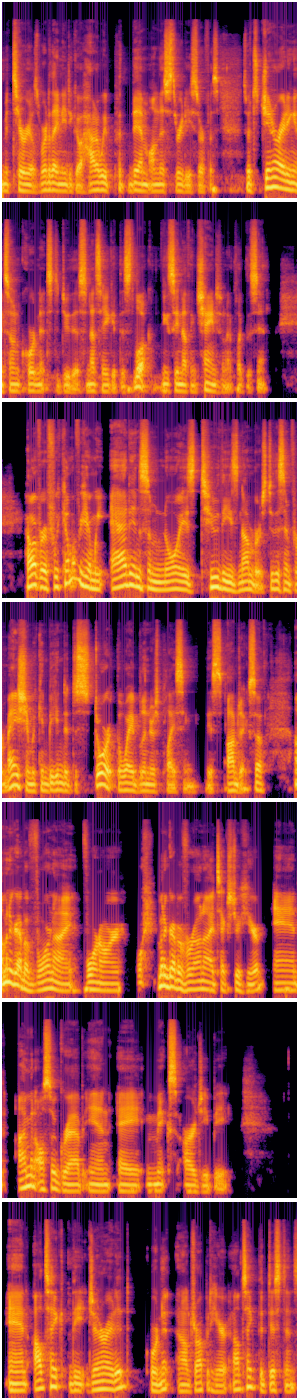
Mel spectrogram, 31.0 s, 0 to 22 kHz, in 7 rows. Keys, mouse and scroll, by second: 8.0 middle click, 8.7 click, 9.3 shift+a, 19.2 click, 19.5 shift+middle click, 21.3 click, 21.6 click, 22.0 shift+a, 27.4-28.8 drag, 30.0-30.9 drag.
